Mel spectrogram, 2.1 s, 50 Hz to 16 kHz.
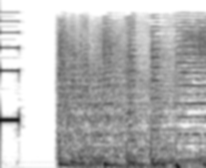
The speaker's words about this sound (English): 660 News time at the tone, 11 o'clock.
